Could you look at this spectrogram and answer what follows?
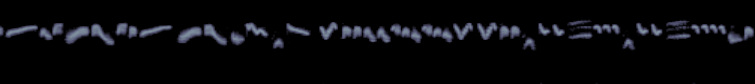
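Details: Forest skylark song, a recording keepers use to stir wild birds, for trapping, or to train young birds: a rapid, unbroken stream of high, thin, chattering and trilled notes with quick slurs, no other sounds.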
